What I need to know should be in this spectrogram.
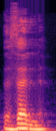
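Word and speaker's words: ذال: Et c'est la lettre Dhal, qu'on prononcera The. C'est sur la même base que le Del, si ce n'est qu'on viendra positionner la langue entre les dents, comme si on avait un cheveu sur la langue, comme si on venait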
